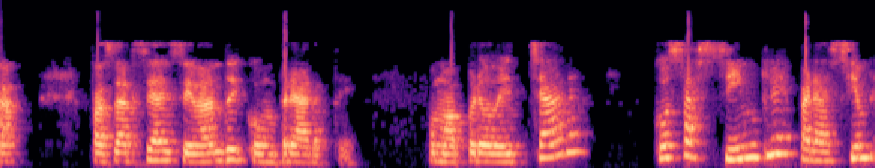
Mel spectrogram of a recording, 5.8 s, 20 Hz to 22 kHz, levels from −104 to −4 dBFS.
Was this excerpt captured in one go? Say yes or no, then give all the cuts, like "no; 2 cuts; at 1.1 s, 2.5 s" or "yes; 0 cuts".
yes; 0 cuts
